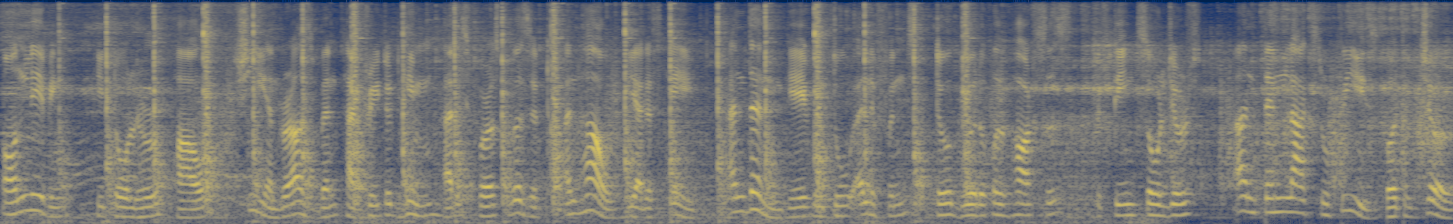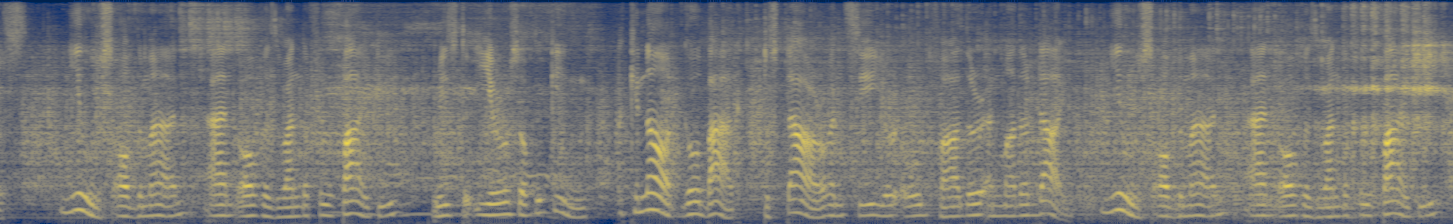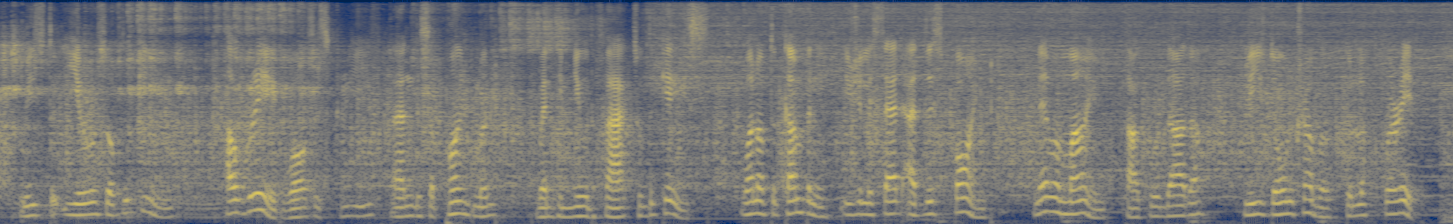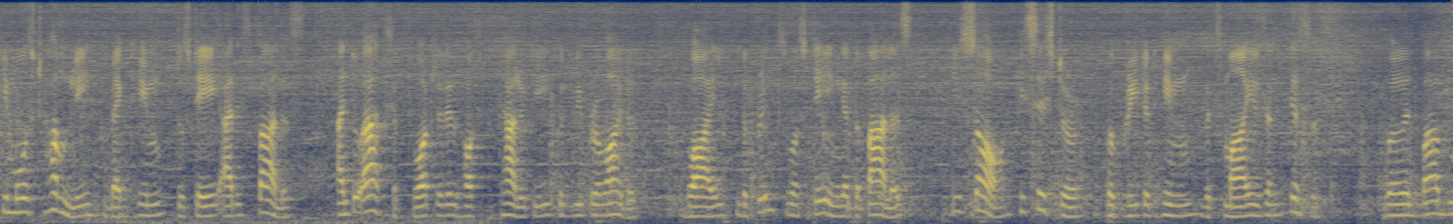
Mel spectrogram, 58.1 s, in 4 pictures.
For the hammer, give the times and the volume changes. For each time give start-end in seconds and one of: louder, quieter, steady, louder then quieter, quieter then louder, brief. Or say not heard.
0.6-9.8 steady.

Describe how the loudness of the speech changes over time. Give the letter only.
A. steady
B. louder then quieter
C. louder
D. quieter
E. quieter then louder
A.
